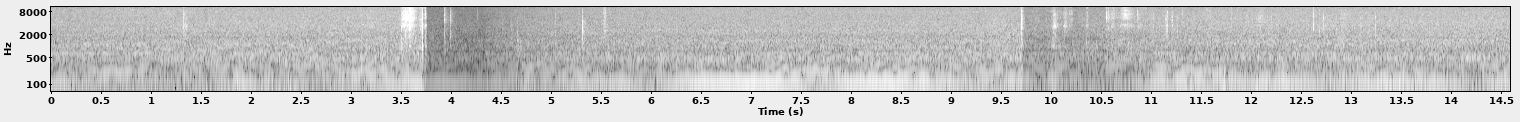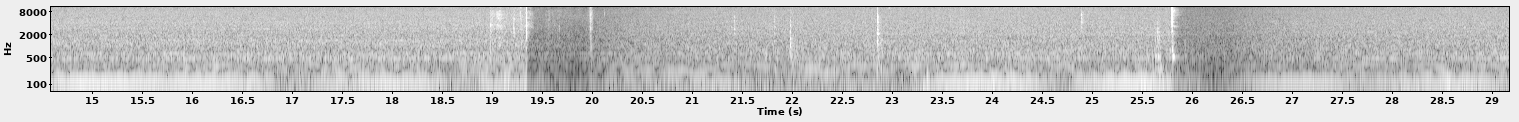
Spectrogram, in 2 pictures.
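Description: A lawn mower engine running steadily, a low drone that swells and fades slowly as the mower moves about. The drone drops out briefly with a click a few times.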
